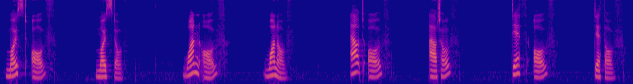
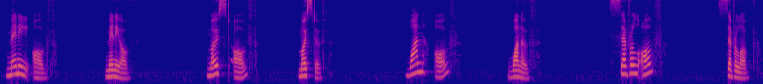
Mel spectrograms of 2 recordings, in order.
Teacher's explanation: Notice that of in these phrases is unstressed.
